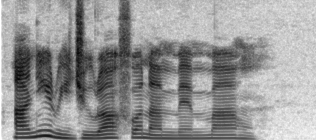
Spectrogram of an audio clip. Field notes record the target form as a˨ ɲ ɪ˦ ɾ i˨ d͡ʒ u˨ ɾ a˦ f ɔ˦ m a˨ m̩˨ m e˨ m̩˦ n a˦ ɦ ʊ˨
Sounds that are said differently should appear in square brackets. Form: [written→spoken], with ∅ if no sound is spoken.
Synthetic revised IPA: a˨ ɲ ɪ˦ ɾ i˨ d͡ʒ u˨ ɾ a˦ f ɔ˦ [m→n] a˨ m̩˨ m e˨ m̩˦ [n→m] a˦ ɦ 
